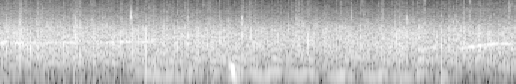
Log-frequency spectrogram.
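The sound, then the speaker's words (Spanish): An applause sound effect: a steady wash of applause from a crowd, dense clapping that holds at an even level throughout with a faint murmur of voices mixed in. “¿Dónde están los aplausos?”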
